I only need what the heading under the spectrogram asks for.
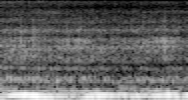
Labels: {"label": "anthrophony, boat engine", "recorder": "HydroMoth"}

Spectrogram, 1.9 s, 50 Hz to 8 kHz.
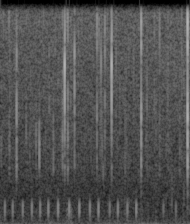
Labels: {"label": "biophony, knock croak", "recorder": "SoundTrap 300"}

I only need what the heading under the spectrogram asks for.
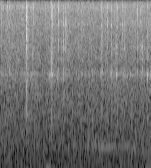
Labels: {"label": "ambient", "recorder": "HydroMoth"}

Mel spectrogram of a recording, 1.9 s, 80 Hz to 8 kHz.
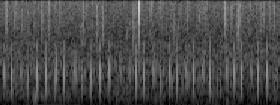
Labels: {"label": "biophony, rattle", "recorder": "SoundTrap 500"}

